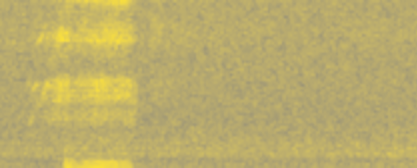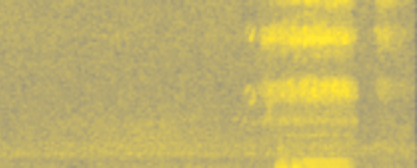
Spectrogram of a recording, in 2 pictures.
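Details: A sleeping miniature pinscher snoring indoors: two short, nasal, buzzy snores about half a second long, spaced roughly four and a half seconds apart, with near silence between them.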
